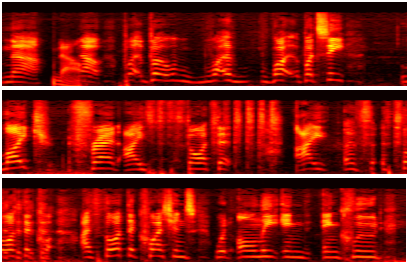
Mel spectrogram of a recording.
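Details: Stuttering in an adult male contestant in a rock and roll trivia game.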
